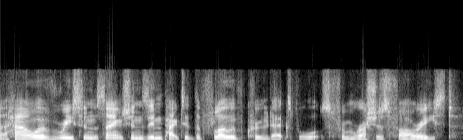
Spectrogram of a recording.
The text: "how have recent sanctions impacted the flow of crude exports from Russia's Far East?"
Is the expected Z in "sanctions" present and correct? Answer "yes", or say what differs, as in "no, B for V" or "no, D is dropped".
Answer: yes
